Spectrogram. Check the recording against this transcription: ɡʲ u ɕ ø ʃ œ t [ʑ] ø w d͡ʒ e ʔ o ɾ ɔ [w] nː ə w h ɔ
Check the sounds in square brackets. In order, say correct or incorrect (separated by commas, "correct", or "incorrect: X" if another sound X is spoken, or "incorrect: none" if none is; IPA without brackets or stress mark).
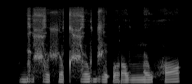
incorrect: ɕ, correct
